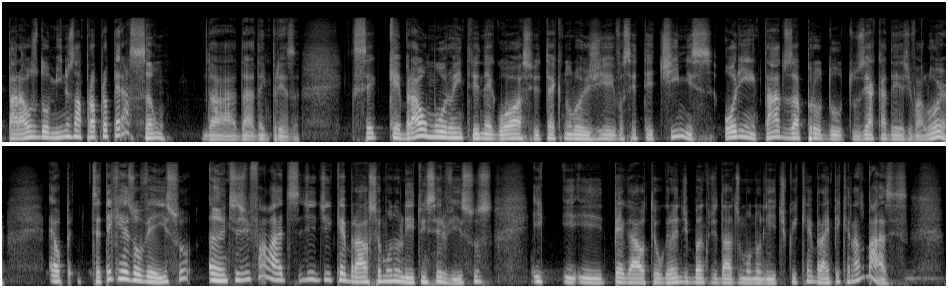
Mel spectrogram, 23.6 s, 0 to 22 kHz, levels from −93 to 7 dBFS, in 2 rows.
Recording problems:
none

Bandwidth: 13.5 kHz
